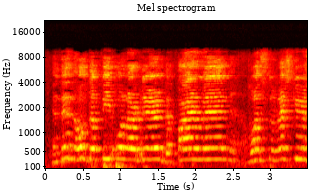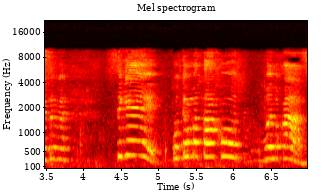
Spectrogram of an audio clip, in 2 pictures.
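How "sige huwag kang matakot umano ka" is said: high-pitched acted calling out; calling up to child. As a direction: call up to the trapped boy from below. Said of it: "sumisigaw dun sa bata". (kunwaring pasigaw sa bata)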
